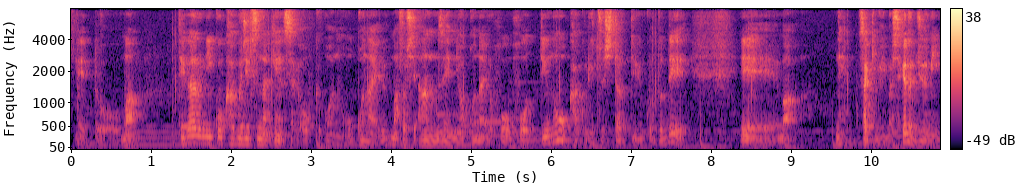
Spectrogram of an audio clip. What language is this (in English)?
Japanese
